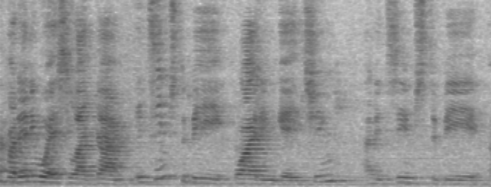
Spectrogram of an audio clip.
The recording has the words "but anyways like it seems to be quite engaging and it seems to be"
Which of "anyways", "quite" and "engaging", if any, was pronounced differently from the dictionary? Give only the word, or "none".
none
